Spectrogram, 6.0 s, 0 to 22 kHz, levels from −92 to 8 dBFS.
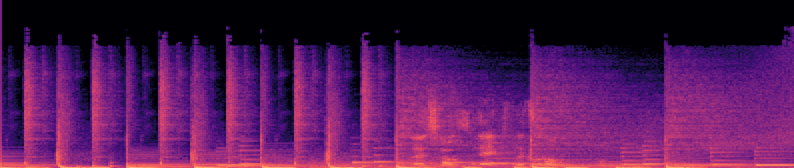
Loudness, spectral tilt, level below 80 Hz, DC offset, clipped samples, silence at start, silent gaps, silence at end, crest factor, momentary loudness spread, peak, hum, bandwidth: -18 LUFS; -5.5 dB/octave; -20 dBFS; under 0.1%; under 0.1%; 0 s; none; 0 s; 12 dB; 4 LU; -4 dBFS; none; 16 kHz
